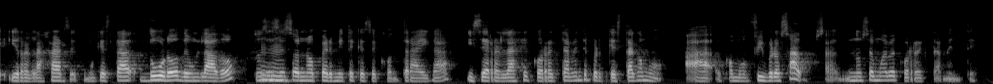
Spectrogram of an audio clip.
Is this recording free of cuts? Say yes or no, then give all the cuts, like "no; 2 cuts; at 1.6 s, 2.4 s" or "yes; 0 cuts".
no; 1 cut; at 2.5 s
